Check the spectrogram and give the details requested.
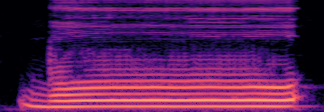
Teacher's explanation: টান দিবেন এরপরে বা ওয়াও পেশ বু এখানেও এক আলিফ টান পেশের পরে ওয়াও সাকিন থাকলে এক আলিফ টানতে হবে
